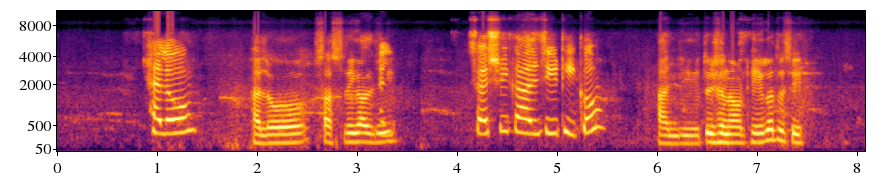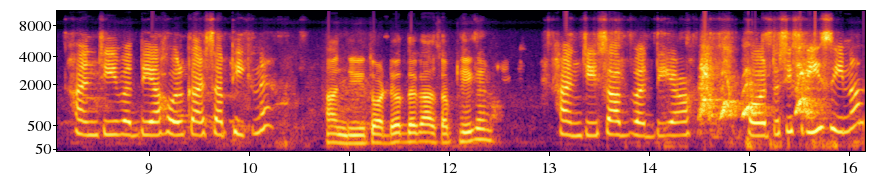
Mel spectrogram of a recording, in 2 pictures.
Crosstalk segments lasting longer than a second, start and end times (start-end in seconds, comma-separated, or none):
none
